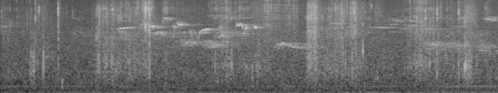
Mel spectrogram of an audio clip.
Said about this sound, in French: Auditeur, auditrice. Je vous propose une carte postale sonore bretonne.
